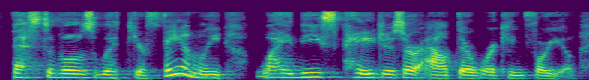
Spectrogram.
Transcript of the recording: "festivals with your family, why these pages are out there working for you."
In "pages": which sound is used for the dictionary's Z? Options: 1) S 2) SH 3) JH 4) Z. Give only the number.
4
